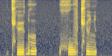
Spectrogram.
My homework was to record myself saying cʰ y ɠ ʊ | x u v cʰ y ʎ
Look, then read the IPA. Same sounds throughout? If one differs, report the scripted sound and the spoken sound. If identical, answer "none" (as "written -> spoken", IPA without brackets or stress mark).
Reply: ʊ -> ɯ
